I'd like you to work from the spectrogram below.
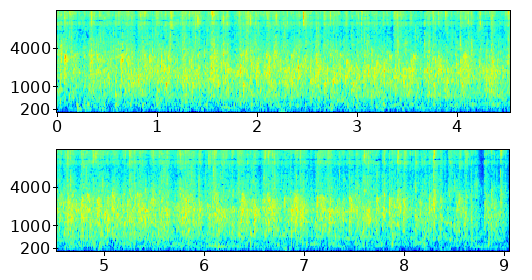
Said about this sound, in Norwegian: Vi må først klappe, selvfølgelig.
